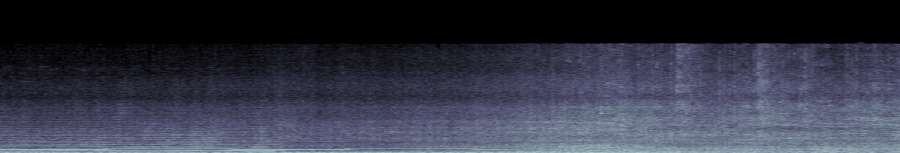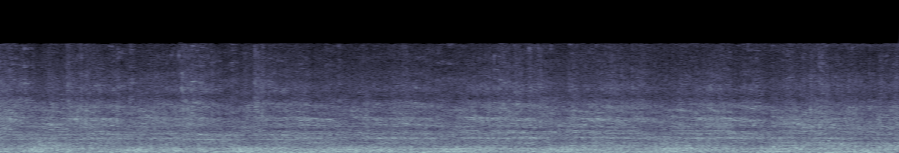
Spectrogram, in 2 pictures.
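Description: Passenger train passing close by a level crossing: a loud, steady rumble and rattle of the coaches' wheels on the rails, with clicking over the rail joints. In the first two seconds, before the train's noise swamps it, the crossing's warning alarm sounds in repeated alternating tones.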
